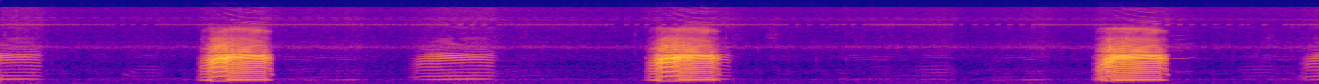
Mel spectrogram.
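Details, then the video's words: Philippine banded bullfrog, the cowsound frog, calling in a steady series of nasal, cow-like moos, loud notes alternating with softer ones, about eighteen per minute, with faint insect hum behind. "Sounds of a Philippine Banded Bullfrog | Cowsound frog"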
